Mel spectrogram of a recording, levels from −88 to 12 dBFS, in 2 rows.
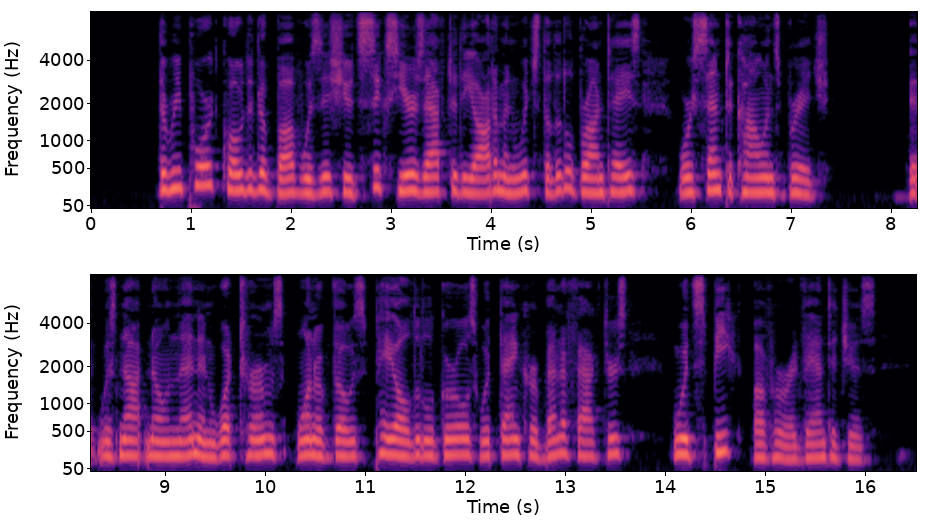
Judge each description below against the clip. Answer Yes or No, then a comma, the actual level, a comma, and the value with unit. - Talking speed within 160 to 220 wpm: Yes, average, 165 wpm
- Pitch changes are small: Yes, narrow, 2.0 semitones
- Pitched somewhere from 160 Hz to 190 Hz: Yes, medium, 185 Hz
